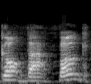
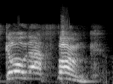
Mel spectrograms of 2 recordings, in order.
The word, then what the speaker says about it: Gothatfunk: he is not goth it's not goth that funk it's go that funk and I still don't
